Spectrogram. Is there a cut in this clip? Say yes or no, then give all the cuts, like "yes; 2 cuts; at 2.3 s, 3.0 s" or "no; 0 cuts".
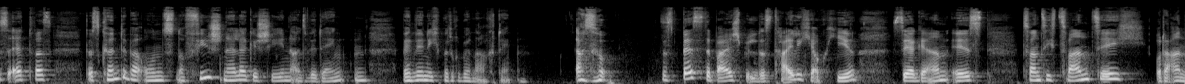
no; 0 cuts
